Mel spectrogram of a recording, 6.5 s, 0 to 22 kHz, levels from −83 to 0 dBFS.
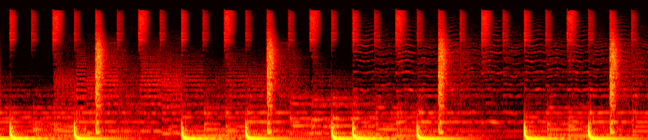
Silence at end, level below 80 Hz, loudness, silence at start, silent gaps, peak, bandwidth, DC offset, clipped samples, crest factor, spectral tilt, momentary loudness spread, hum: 0 s; -28 dBFS; -27 LUFS; 0 s; none; -6 dBFS; 17 kHz; under 0.1%; under 0.1%; 20 dB; -4.5 dB/octave; 12 LU; none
